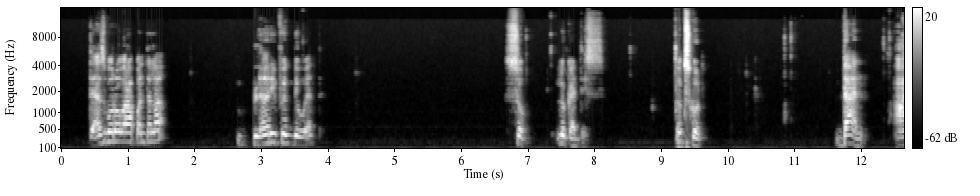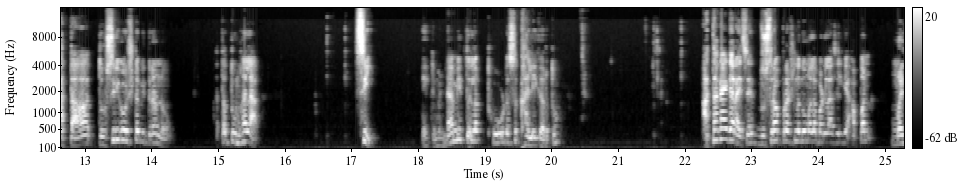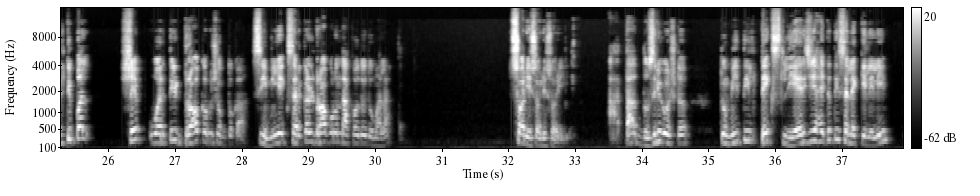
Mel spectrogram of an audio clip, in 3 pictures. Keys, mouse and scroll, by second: 2.0 click, 3.1-4.6 scroll up 1, 4.6 click, 5.5-7.4 scroll up 1, 8.1 click, 8.8 space, 12.0 click, 17.1-17.6 scroll down 1, 17.7 middle click, 20.6-22.1 drag, 22.1-22.7 scroll up 1, 22.7-27.1 middle drag, 29.6-36.5 drag.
